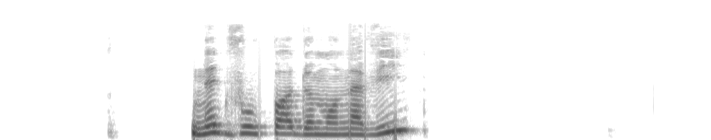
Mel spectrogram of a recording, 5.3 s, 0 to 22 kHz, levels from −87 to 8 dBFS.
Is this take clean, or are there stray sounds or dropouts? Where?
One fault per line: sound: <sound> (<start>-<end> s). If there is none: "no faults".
no faults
